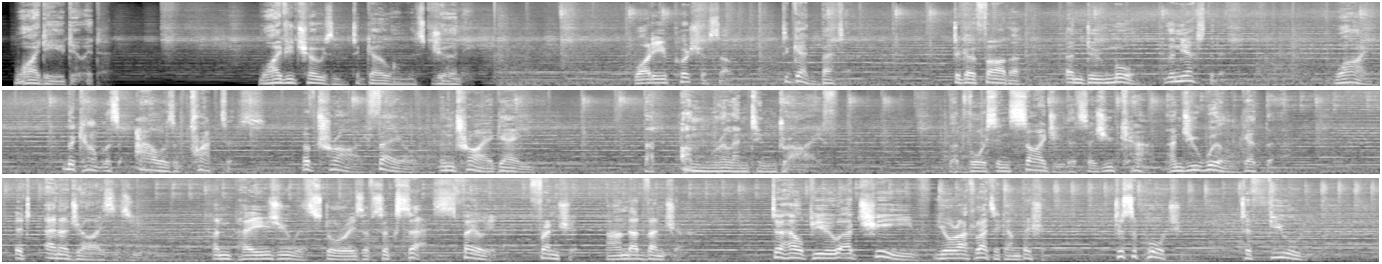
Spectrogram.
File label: voiceover corporate sports nutrition promo; commercial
